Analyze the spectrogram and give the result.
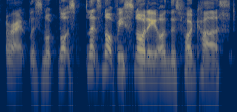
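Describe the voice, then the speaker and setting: A woman's voice: mid-range voice, brisk, pushed and bright, dry recording, studio quality. A tearful woman, talking casually as a podcast guest, with lots of fillers and laughter mixed in. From Australia. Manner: chatty, many fillers, laughs through emotion. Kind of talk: casual interview chat. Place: relative's house, indoors.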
